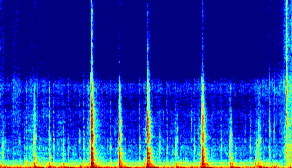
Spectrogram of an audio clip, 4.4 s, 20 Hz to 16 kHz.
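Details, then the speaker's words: 2012 Toyota Camry, engine idling: sharp hollow clunks about once a second come from the steering column as the wheel is jerked side to side. The car also rattles at higher speeds. The cause is a worn, poorly made power steering gear damper. "you can get that clunking sound just going side to side with it."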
